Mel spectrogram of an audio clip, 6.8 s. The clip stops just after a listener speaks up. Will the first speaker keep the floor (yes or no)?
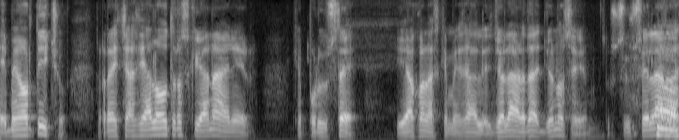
no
